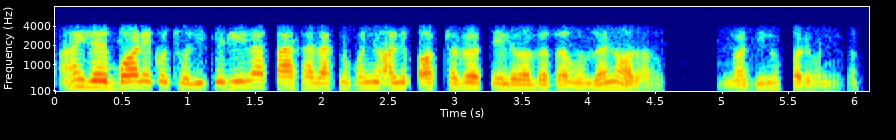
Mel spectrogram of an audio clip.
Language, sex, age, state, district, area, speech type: Nepali, female, 45-60, West Bengal, Darjeeling, rural, conversation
